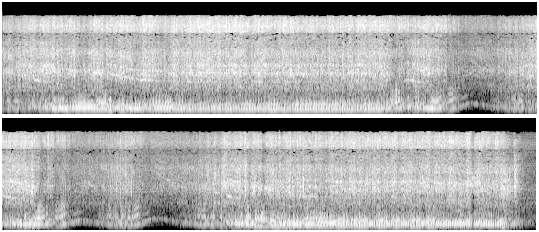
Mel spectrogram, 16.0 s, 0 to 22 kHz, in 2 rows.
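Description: Kawasaki Ninja H2's supercharged inline-four engine being revved while warming up. It is held at a steady raised speed for several seconds, then gets three quick throttle blips that rise and fall about halfway through, then is held steady again before dropping away sharply at the very end.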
